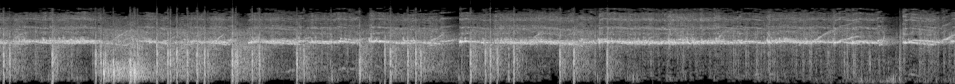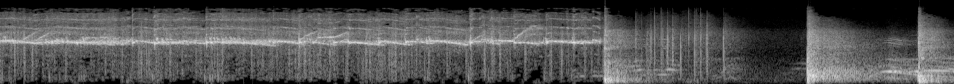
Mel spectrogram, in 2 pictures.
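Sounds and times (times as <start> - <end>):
whistling fireworks: 0.0 - 17.0.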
